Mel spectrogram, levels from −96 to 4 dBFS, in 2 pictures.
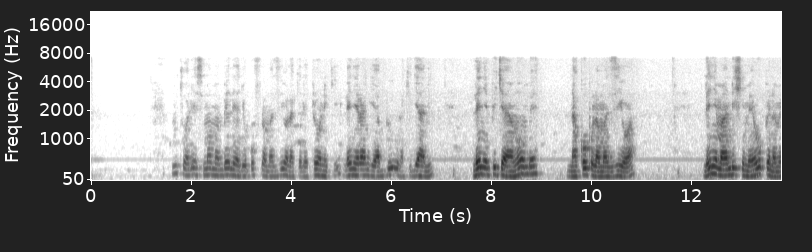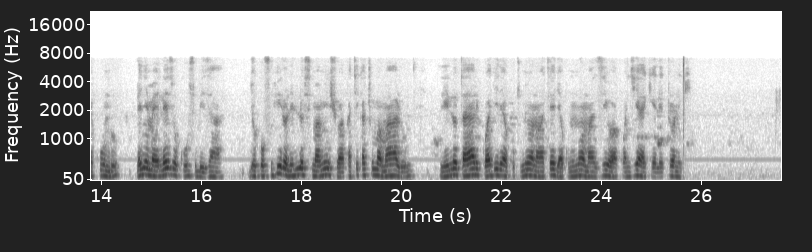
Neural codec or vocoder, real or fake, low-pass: none; real; 7.2 kHz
